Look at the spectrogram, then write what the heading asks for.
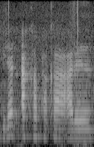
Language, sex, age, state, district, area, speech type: Bodo, female, 30-45, Assam, Kokrajhar, rural, spontaneous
